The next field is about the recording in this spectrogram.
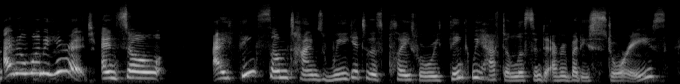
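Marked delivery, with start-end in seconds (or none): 0.0-1.0 loud, high-pitched retold refusal. Refusing to hear another birth story, high-pitched and loud.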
